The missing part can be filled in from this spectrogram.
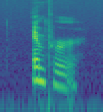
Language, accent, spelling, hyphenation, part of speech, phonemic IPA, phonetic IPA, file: English, US, emperor, em‧pe‧ror, noun, /ˈɛmp(ə)ɹɚ/, [ˈɛmpʰ(ə)ɹɚ], En-us-emperor.ogg
- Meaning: 1. The male monarch or ruler of an empire 2. Any monarch ruling an empire, irrespective of gender, with "empress" contrasting to mean the consort of an emperor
